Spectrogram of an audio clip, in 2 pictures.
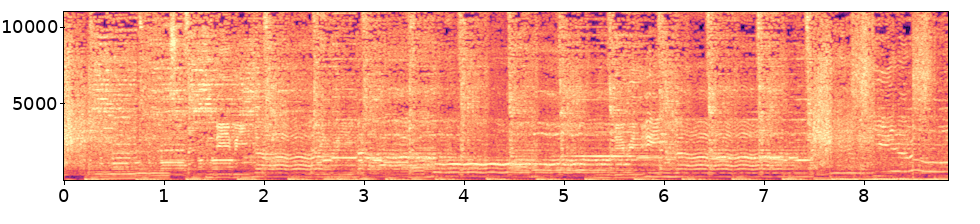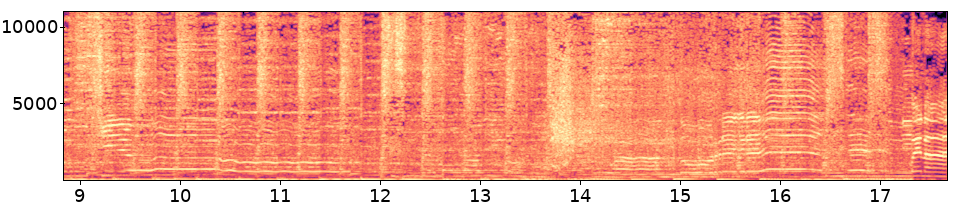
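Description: A loud duranguense band mix plays nonstop, with a steady driving beat, heavy bass and bright brassy melodies layered on top, and no voices talking over it.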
